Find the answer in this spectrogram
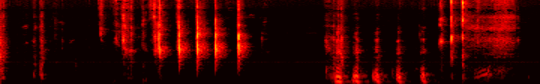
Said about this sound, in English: Sorry, when you don't have teeth anymore and you're allowed to finally crunch ice with your dentures, you enjoy it.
